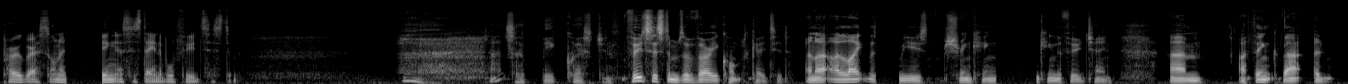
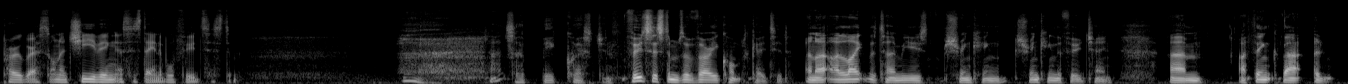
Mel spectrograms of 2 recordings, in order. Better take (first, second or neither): second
